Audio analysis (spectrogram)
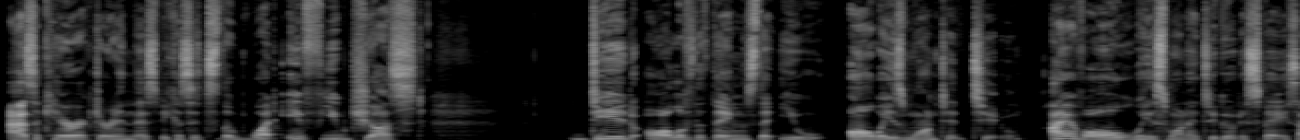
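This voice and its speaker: A woman chatting casually as an interview guest, effusive and giggly, talking in halting bursts. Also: on the low side, darkish tone. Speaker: interview guest, audio drama creator.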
